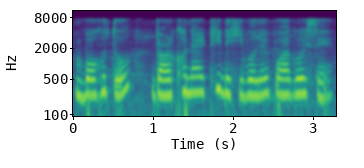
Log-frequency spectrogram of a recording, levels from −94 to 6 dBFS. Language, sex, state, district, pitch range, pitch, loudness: Assamese, female, Assam, Kamrup Metropolitan, 245-270 Hz, 255 Hz, -15 LUFS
